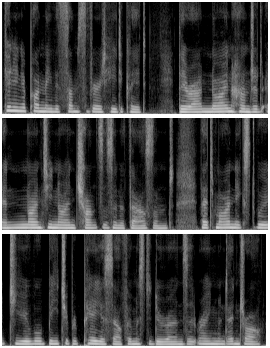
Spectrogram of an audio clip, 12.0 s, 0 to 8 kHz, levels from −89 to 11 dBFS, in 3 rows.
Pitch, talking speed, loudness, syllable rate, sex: 190 Hz, 180 wpm, -18 LUFS, 5.1 syllables/s, female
